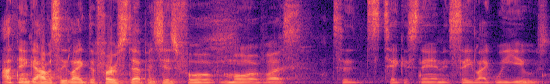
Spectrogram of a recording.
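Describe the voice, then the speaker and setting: In an American accent, a man with fairly low pitch and a plain, everyday voice talks at a moderate pace with fairly even intonation. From New Jersey. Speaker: former pro basketball player. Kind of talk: panel discussion. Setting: stage with audience.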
